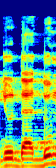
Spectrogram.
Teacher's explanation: tanwin itu berubah suaranya menjadi mem mati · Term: iklab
